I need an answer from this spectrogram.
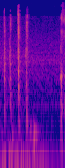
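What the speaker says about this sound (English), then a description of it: "I'm just typing one hand because I'm holding my mic" Quick one-handed typing on a computer keyboard, a short burst of several close, crisp key clicks, a brief pause, then a few more taps.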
